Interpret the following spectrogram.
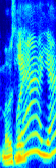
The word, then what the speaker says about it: Mosley: That's how you pronounce the last name, right? Mosley?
